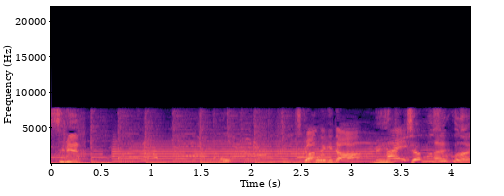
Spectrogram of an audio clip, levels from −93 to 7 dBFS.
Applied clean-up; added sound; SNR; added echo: none; Trumpet; 7 dB; none.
